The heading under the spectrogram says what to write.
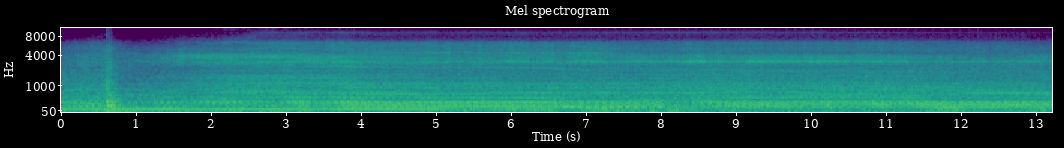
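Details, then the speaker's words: LT1 V8 Chevrolet Caprice after replacing a cracked #8 rear spark plug porcelain and gapping plugs: quick crank, catches immediately, smooth steady idle with no stumble; misfire appears gone, slight exhaust leak noted. "here it always sounded good I think it finally I think the misfire is finally gone y'all"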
